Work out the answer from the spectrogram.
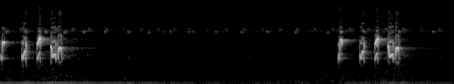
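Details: Red-whiskered bulbul song with a clear, pleasant tone: a short burst of four loud, slurred whistled notes, then a long pause, then a matching burst of four notes, over a steady faint high insect hum.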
